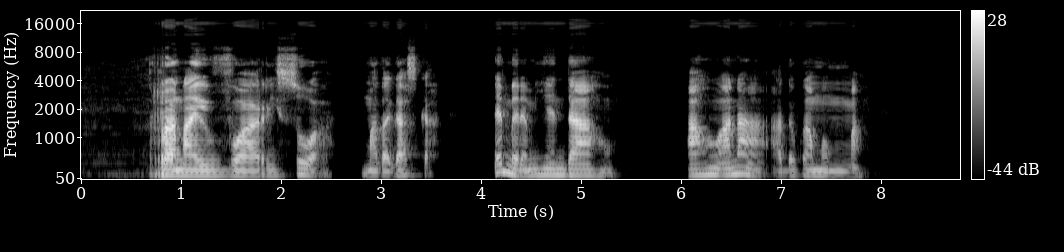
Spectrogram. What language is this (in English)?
Igbo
